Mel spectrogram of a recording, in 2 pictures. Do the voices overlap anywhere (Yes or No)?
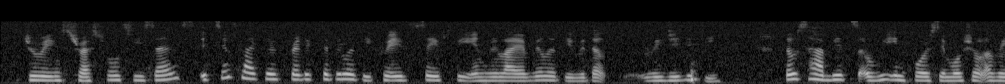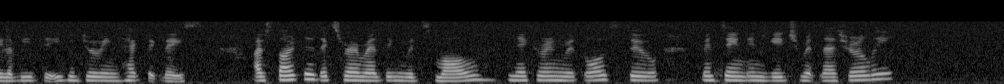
No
